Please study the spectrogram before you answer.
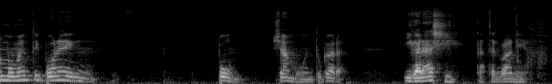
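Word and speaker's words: Shenmue: Dicen que se pronuncia Shamu. eso ya me tengo creer.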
